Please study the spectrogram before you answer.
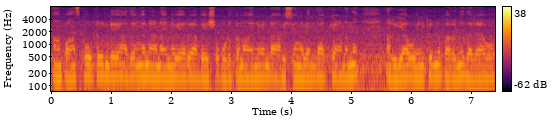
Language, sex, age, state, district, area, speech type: Malayalam, female, 45-60, Kerala, Alappuzha, rural, spontaneous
